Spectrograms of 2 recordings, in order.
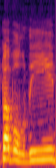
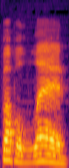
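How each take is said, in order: First: The word lead rhymes with bead. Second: The word lead rhymes with bed. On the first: The bubble guides you somewhere. The speaker calls it wrong. "People people say bubble lead because it leads you" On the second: The bubble is made of a heavy metal. The speaker calls it right. "it's bubble lead because the bubble sinks, so it's lead, which is heavy"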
